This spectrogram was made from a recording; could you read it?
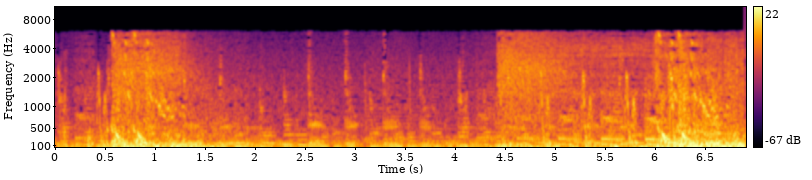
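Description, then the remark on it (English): Loud, busy video game sound effects: the player's craft crashing into trees with repeated smashing thwacks and swooshing noise bursts, building near the start and again toward the end, with no speech. “I crashed into the trees there.”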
